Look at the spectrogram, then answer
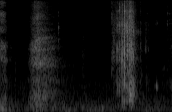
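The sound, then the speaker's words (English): Two crisp crunches about a second apart as someone bites into a cheese sandwich with crunchy romaine lettuce, with faint chewing noise between them and no talking. “Oh, damn, that's a good crunch. Got some romaine lettuce in nice.”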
